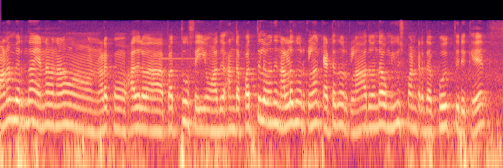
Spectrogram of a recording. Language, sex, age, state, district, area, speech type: Tamil, male, 18-30, Tamil Nadu, Tiruvannamalai, urban, spontaneous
